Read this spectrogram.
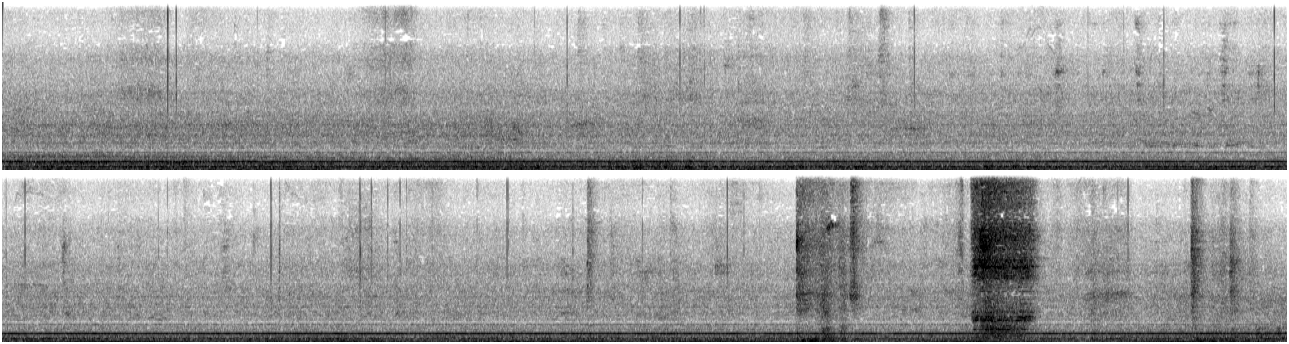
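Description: A subway train rumbles steadily along the tracks and slows down.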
